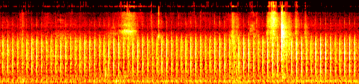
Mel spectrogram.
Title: Banging sound in wall #action #likes #views #view #likesforlike #share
